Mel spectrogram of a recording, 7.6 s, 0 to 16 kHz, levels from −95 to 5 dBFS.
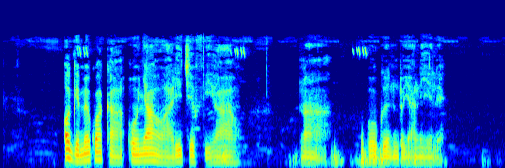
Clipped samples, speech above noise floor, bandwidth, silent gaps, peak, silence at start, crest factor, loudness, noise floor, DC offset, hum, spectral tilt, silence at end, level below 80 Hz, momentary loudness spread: under 0.1%; 40 dB; 8.2 kHz; none; -8 dBFS; 0.95 s; 24 dB; -30 LUFS; -69 dBFS; under 0.1%; none; -5.5 dB/octave; 0.95 s; -52 dBFS; 14 LU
